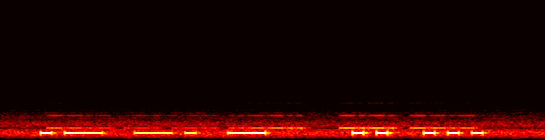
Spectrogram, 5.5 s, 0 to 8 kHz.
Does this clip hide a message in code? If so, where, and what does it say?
Yes: Morse code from 0.3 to 4.9 s, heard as two keyed tones, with radio static, fading, a narrow filter and room echo. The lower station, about 10 wpm, 430 Hz: ANT IS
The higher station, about 25 wpm, 710 Hz: QRL? CQ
